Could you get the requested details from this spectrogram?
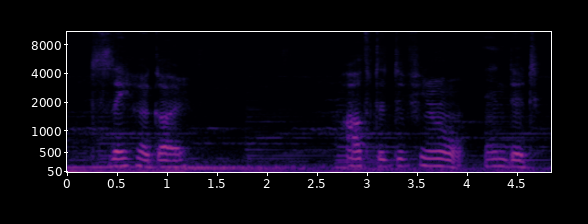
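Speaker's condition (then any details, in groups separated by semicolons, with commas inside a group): Cerebral palsy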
